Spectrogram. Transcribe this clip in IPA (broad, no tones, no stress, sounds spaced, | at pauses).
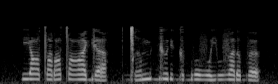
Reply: j æ tˤ œ ɾ i tˤ ə j æ ɡʲ a | ɡ͡ǀ ɜ m ʉ ɡʲ u ɾʲ ʉ ɡ œ b o v o j u v a ɾ ə b œ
